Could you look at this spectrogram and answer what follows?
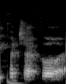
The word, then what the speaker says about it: Pacheco: Yeah, it's Randy Pacheco, and the pronunciation for our hospital in Hawaiian is Wahiawa General Hospital.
